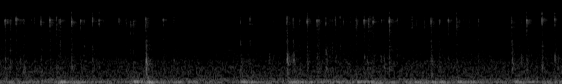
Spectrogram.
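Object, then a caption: Plastic computer keyboard. Long nails and fingertips type on a white full-size plastic keyboard with hollow key caps resting on a wooden desk. Rapid, uneven bright clicks and clacks from the keys run continuously over a steady low hum.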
